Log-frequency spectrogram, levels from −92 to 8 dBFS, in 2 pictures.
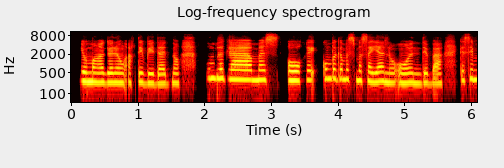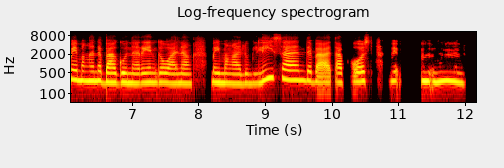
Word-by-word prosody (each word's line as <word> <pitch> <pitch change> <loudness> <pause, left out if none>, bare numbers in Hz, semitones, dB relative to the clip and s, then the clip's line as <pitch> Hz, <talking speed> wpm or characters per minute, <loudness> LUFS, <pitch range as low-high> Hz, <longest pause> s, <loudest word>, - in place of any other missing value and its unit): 'Yong 260 -1 +4
mga 245 -1 +3
ganong 240 -1 +1
aktibidad 230 -2 -1
'no. 230 - -2 0.4
Kumbaga 310 -3 +5
mas 300 -1 +1 0.3
okey 280 +1 +5 0.2
kumbaga 330 -1 0
mas 310 -1 -2
masaya 260 -2 +1
noon 235 -1 -1
'di 235 - -1
ba? 220 - 0 0.3
Kasi 280 +3 -3
may 305 -1 +1
mga 275 -1 0
nabago 245 -2 +2
na 230 -1 -2
rin, 240 +1 -2
gawa 235 -2 -1
ng 225 -1 -3 0.3
may 245 -1 -2
mga 230 -1 -3 0.2
lumilisan 295 +5 0
'di 275 - -1
ba, 120 - +2
tapos 255 +2 -1 0.3
may 270 - -4 0.4
mm. 260 -2 -1
255 Hz, 150 wpm, -21 LUFS, 235-290 Hz, 0.4 s, Kumbaga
